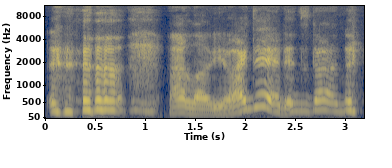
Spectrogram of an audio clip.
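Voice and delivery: loud, high, through laughter; delighted, tearful-laugh outburst; laughing affection. Real, not acted. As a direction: burst out laughing and call it warmly to a friend. Laughing reply to viewer's message.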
